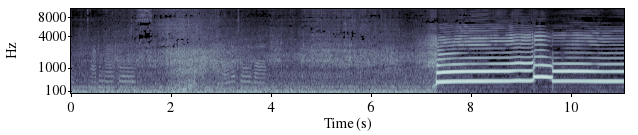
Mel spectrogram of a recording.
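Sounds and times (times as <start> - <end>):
shofar blast: 7.1 - 11.0.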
